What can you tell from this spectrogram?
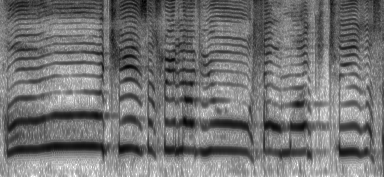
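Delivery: very high, loud, slow mock prayer voice; high-pitched prayer. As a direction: parody her squeaky, pious praying. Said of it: "when she prayed, she had a higher pitch".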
